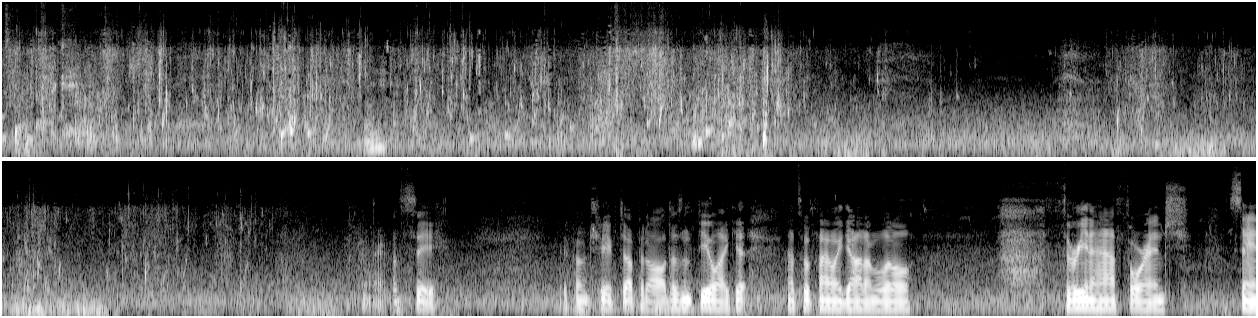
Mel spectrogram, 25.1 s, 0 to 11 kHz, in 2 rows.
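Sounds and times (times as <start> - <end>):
water splashing and sloshing: 0.0 - 16.1.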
